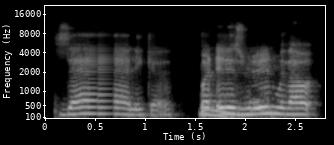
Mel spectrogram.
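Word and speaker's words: ذٰلِكَ: Zalika is pronounced zalika, but it is written without alif. It is written without alif, but we will pronounce it zalika, like this.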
